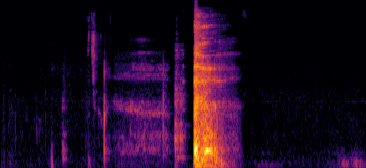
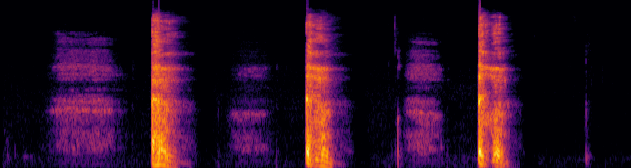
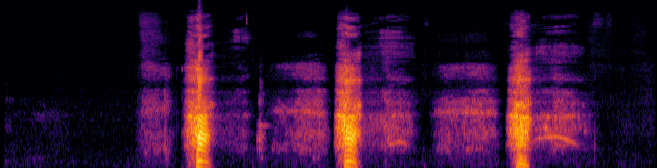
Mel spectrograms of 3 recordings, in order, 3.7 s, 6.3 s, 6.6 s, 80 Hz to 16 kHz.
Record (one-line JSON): {"cough_length": "3.7 s", "cough_amplitude": 32768, "cough_signal_mean_std_ratio": 0.18, "three_cough_length": "6.3 s", "three_cough_amplitude": 32768, "three_cough_signal_mean_std_ratio": 0.24, "exhalation_length": "6.6 s", "exhalation_amplitude": 32768, "exhalation_signal_mean_std_ratio": 0.25, "survey_phase": "beta (2021-08-13 to 2022-03-07)", "age": "45-64", "gender": "Male", "wearing_mask": "No", "symptom_none": true, "smoker_status": "Ex-smoker", "respiratory_condition_asthma": false, "respiratory_condition_other": false, "recruitment_source": "REACT", "submission_delay": "2 days", "covid_test_result": "Negative", "covid_test_method": "RT-qPCR", "influenza_a_test_result": "Negative", "influenza_b_test_result": "Negative"}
